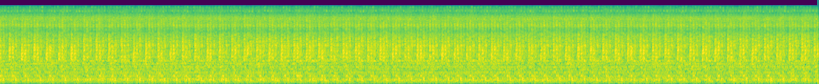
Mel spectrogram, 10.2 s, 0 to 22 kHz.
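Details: Land Rover 2.5 naturally aspirated diesel, cold start after glow plugs: hard regular clatter with a shaky uneven beat at idle; misfire always on number three cylinder regardless of injector swaps, investigated with thermal imaging camera and injector spray tests.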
